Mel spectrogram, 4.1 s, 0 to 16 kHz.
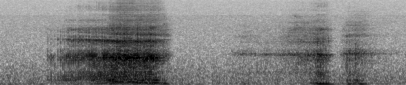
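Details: Long rough inward snore, then weaker second snore with brief snort, over quiet room noise; person filming themselves sleeping, fell asleep fast around 8:45, described as deep REM sleep; sleep apnea tagged.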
